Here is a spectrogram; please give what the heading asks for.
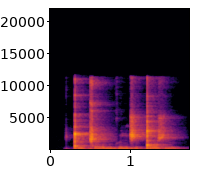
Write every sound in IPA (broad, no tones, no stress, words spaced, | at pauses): ǃyǁoː mbɯ nd͡ʒɯǃoʃɯ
